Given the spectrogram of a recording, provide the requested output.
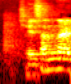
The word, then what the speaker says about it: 제삿날: 그래서 합쳤을 때 제삿날이라고 발음이 나고 제삿날 같은 경우는 한자와 순우리말이 합쳐진 합성어예요.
